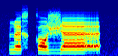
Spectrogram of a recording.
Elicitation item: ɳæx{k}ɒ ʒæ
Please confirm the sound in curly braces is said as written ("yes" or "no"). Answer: yes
